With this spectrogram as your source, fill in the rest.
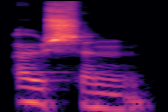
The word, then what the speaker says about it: ocean: And lastly, the third C is a Sh sound in ocean.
